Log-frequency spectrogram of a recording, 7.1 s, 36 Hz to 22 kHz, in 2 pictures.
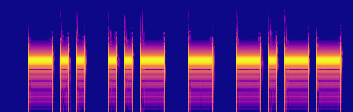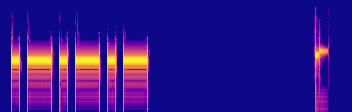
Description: Morse code, heard as a keyed tone, about 15 wpm, 700 Hz. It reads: DUTY.
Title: Sentences from Top 1500 Words 15wpm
